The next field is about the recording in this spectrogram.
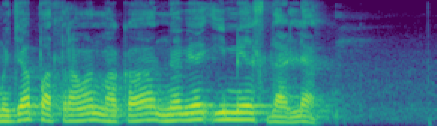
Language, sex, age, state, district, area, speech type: Goan Konkani, male, 45-60, Goa, Canacona, rural, read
